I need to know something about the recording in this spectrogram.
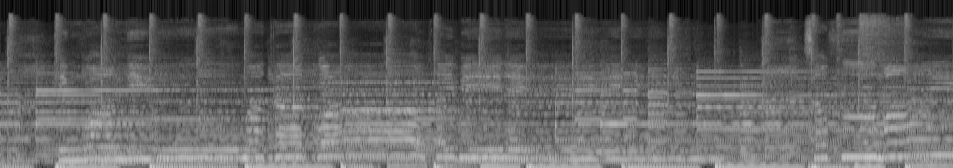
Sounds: gospel music
singing
music
christmas music

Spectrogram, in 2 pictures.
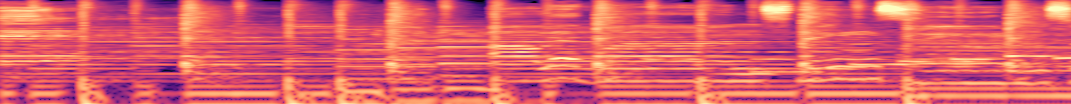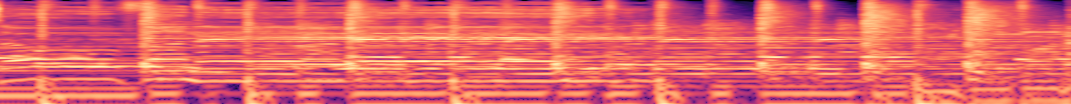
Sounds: music

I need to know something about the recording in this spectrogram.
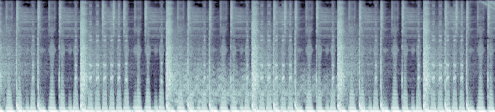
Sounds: dubstep
music
electronic music

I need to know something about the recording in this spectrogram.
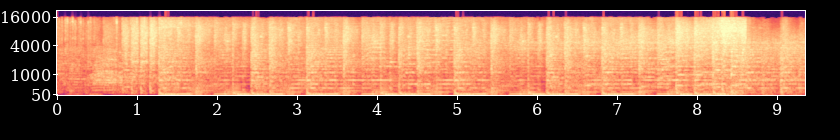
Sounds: music
soundtrack music

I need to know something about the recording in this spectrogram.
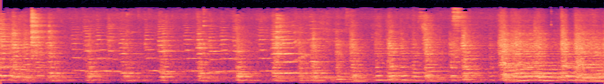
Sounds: cello
music
musical instrument

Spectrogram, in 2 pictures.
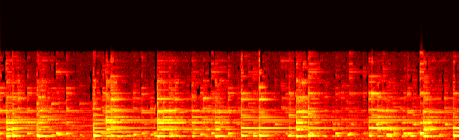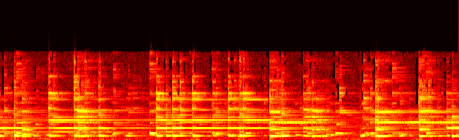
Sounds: cattle

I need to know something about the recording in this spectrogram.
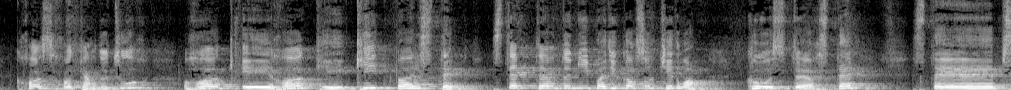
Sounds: speech

